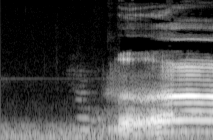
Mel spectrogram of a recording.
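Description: A man's long, drawn-out vocal groan as he stretches his arms overhead, starting about a second in and holding a nearly steady pitch.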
